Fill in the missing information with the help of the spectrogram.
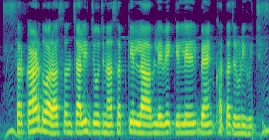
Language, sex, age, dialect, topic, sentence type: Magahi, female, 25-30, Western, banking, statement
